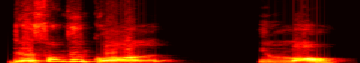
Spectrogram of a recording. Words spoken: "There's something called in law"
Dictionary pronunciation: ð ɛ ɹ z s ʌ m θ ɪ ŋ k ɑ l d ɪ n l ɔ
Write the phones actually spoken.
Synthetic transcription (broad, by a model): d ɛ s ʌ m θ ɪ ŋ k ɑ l ɪ n l ɔ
